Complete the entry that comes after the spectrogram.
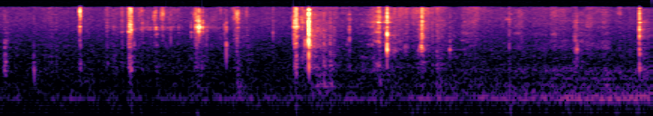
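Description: A metal blade shaves the end of a hand-held solid cream rectangular bar of soap into curls. About eight short, bright, crisp scrapes come at uneven intervals over a quiet background with a faint low hum.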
